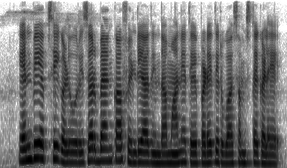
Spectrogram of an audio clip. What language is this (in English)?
Kannada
